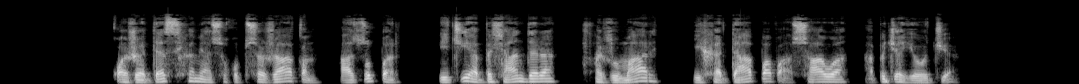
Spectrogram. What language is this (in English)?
Kabardian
